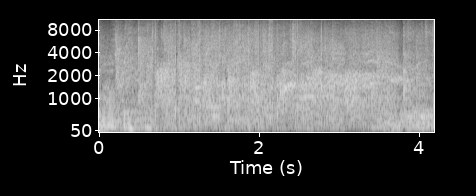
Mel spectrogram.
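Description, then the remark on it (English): An audience at a Baptist College event applauds a question about licensed educators, a dense wash of many hands clapping at once, loud and sustained for several seconds with a few scattered voices mixed in. “Clap please.”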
